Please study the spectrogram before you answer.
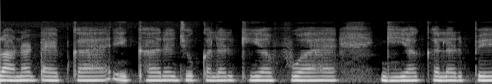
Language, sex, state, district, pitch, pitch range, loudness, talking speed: Hindi, female, Bihar, West Champaran, 190 Hz, 185-190 Hz, -15 LUFS, 180 wpm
